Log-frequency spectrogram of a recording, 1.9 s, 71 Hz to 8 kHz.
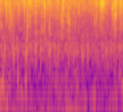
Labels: {"label": "biophony, rattle", "recorder": "SoundTrap 500"}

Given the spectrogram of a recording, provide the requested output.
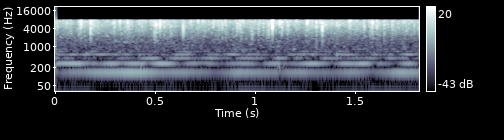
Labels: {"label": "biophony, midshipman", "recorder": "SoundTrap 500"}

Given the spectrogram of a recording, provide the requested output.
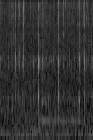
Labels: {"label": "ambient", "recorder": "HydroMoth"}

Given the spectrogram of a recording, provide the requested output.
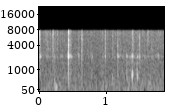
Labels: {"label": "ambient", "recorder": "HydroMoth"}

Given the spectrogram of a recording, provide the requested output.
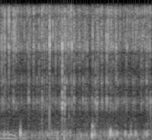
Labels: {"label": "biophony, cascading saw", "recorder": "HydroMoth"}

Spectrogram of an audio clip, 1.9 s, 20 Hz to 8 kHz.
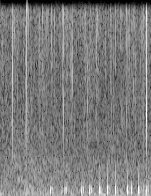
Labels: {"label": "biophony, pulse", "recorder": "SoundTrap 500"}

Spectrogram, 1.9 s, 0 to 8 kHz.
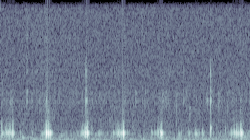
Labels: {"label": "biophony, grazing", "recorder": "SoundTrap 600 or HydroMoth"}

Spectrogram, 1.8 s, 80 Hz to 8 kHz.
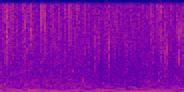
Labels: {"label": "biophony, midshipman", "recorder": "SoundTrap 500"}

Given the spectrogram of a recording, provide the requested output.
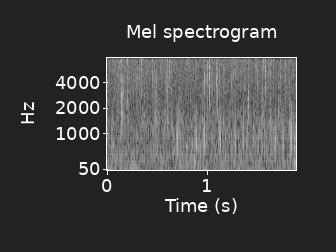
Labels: {"label": "biophony, rattle", "recorder": "SoundTrap 500"}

